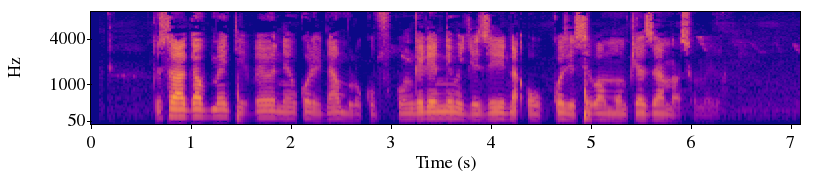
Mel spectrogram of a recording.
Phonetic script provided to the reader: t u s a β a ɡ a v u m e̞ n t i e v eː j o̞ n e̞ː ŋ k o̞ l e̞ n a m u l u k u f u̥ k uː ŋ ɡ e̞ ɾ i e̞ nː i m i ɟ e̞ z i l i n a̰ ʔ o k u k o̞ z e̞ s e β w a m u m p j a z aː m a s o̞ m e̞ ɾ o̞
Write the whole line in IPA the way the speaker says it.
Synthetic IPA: t u s a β a ɡ a v u m e̞ n t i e v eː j o̞ n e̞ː ŋ k o̞ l e̞ n a m u l u k u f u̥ k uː ŋ ɡ e̞ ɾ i e̞ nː i m i ɟ e̞ z i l i n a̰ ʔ o k u k o̞ z e̞ s e β w a m u m p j a z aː m a s o̞ m e̞ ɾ o̞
